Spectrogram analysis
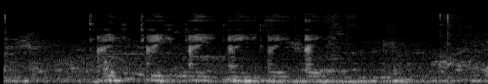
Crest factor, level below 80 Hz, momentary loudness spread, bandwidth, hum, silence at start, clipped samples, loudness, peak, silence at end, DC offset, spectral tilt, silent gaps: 18 dB; -54 dBFS; 10 LU; 11.5 kHz; none; 0.05 s; under 0.1%; -33 LUFS; -16 dBFS; 0 s; under 0.1%; -5.5 dB/octave; none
